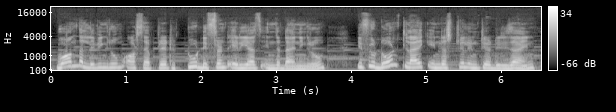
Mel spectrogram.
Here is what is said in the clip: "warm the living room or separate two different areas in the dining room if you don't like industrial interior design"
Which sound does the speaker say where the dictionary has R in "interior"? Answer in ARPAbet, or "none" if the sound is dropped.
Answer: none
